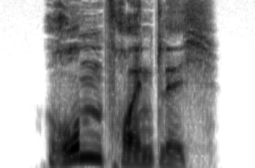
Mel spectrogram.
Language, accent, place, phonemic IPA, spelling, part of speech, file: German, Germany, Berlin, /ˈʁoːmˌfʁɔɪ̯ntlɪç/, romfreundlich, adjective, De-romfreundlich.ogg
- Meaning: pro-Roman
